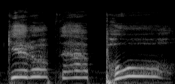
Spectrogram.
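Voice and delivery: high, slow, loud yelled order; drill sergeant yell. Acted. Furious sergeant yells at the cadet to climb. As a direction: scream it up the pole. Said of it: "being like".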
